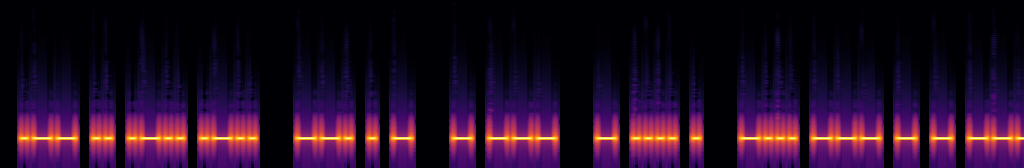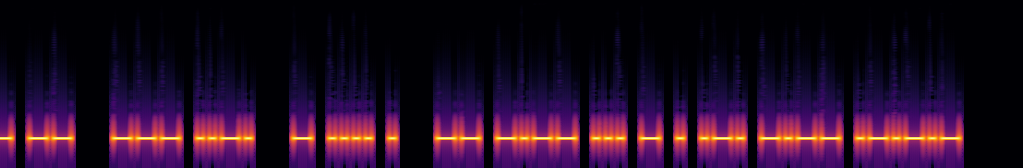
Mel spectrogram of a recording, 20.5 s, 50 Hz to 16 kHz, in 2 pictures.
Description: Morse code, heard as a keyed tone, about 20 wpm, 700 Hz. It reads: WILL GET TO THE BOTTOM OF THE MYSTERY.
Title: Sentences with 6-Word Phrases - 20wpm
